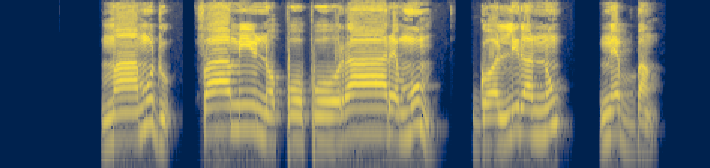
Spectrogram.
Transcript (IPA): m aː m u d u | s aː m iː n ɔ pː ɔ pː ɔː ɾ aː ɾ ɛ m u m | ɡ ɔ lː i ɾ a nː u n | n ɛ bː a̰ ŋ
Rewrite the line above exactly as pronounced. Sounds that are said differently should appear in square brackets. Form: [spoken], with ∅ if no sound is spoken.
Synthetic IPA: m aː m u d u | [f] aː m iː n ɔ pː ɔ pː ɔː ɾ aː ɾ ɛ m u m | ɡ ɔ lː i ɾ a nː u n | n ɛ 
